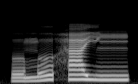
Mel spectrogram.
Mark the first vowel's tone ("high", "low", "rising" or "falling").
low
